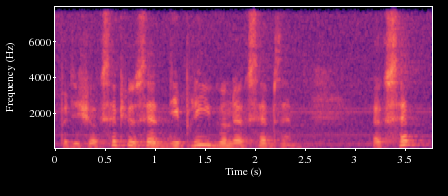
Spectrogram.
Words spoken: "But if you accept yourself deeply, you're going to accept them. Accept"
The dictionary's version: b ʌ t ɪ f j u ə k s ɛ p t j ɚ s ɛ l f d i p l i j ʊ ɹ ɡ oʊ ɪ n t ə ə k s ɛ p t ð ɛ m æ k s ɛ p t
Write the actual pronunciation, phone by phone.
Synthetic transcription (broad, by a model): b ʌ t ɪ f j u ə k s ɛ p t j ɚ s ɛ l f d i p l i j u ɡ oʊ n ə ə k s ɛ p t ð ɛ m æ k s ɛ p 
